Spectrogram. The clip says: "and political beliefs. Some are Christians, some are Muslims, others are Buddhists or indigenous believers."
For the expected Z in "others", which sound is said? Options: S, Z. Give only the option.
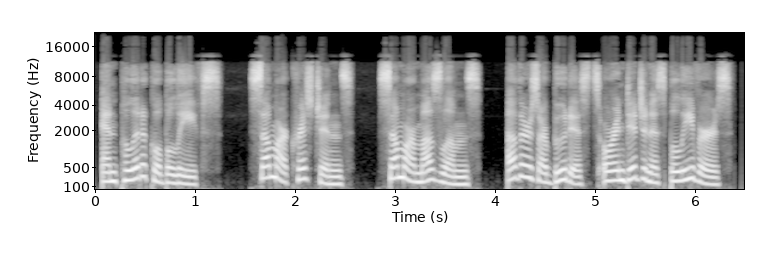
Z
